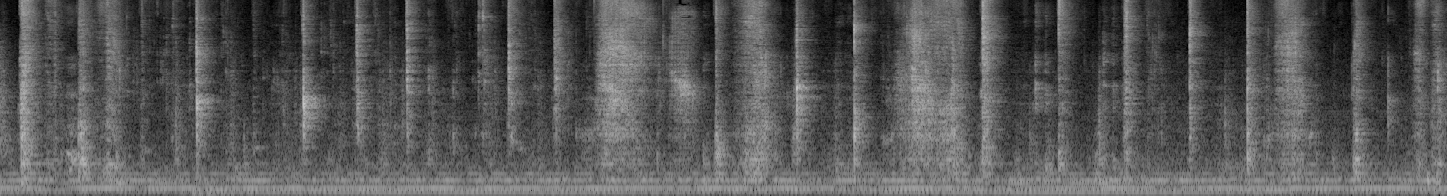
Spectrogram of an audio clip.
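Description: Close-up eating sounds of a person chewing squid: many short wet smacks and clicks, several a second, with a few longer slurping sounds, the clearest about six and nine seconds in.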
